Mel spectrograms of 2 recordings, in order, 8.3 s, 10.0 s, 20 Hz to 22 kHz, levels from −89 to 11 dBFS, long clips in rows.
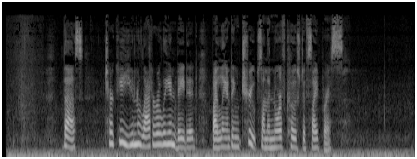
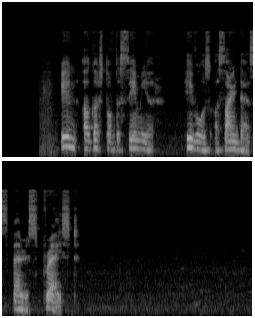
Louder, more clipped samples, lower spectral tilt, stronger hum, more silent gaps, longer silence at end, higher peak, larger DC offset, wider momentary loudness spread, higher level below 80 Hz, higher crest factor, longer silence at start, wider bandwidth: first, -25 LUFS vs -33 LUFS; neither; about the same, -4 dB/octave vs -4.5 dB/octave; neither; neither; second, 0 s vs 3.5 s; first, -8 dBFS vs -14 dBFS; neither; first, 19 LU vs 10 LU; first, -36 dBFS vs -74 dBFS; about the same, 18 dB vs 22 dB; second, 0.1 s vs 0.85 s; first, 16.5 kHz vs 11.5 kHz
